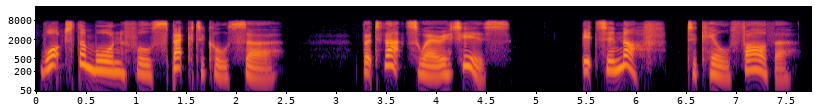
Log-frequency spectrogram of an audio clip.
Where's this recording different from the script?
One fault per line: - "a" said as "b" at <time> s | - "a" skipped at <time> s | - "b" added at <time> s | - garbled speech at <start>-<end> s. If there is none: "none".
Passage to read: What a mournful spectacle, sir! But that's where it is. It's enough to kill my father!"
- "a" said as "the" at 0.4 s
- "my" skipped at 6.9 s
